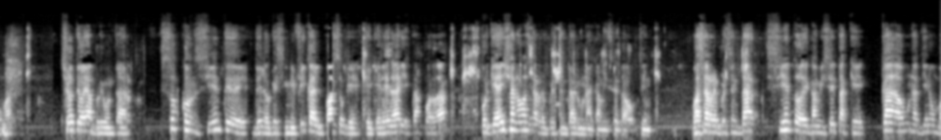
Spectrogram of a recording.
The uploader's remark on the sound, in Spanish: entrevistar por instagram Live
